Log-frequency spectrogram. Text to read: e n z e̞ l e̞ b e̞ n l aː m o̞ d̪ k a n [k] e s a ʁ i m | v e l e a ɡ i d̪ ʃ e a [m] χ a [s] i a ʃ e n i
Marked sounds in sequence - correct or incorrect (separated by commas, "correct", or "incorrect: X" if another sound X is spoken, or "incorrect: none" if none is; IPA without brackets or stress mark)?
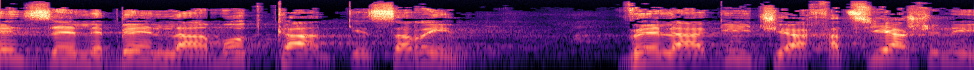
correct, incorrect: none, incorrect: t͡s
